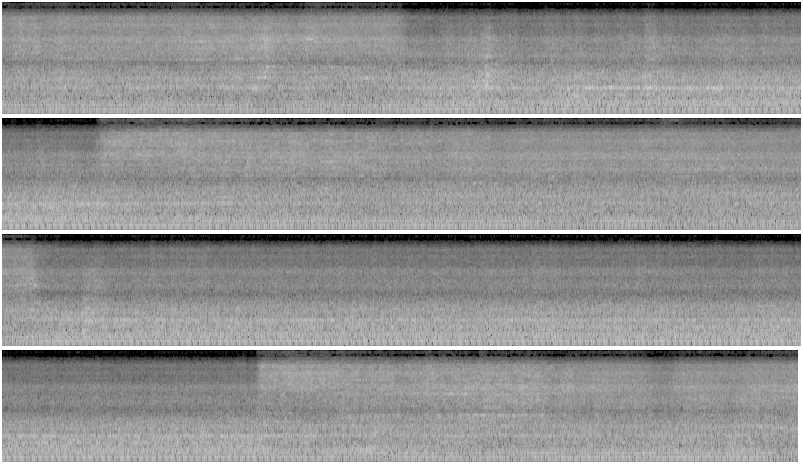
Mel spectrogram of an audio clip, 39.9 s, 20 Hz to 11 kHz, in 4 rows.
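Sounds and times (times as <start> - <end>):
saw cutting hiss: 0.0 - 5.2, 11.1 - 20.8, 33.1 - 39.9
engine drone: 0.0 - 39.9.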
